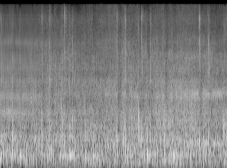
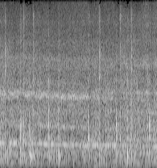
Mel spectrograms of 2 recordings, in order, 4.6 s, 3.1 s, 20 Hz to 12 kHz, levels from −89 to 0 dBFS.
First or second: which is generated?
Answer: first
